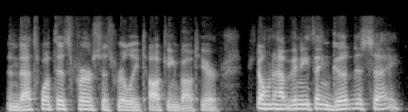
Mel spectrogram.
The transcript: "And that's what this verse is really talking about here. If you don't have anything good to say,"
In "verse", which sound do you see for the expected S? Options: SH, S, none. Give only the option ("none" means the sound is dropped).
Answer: S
